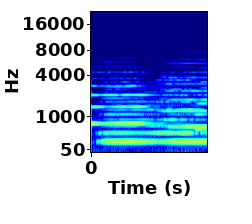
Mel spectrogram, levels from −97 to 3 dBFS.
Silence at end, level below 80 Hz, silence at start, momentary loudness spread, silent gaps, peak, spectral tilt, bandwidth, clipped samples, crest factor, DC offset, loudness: 0 s; -82 dBFS; 0 s; 7 LU; none; -30 dBFS; -6.5 dB/octave; 7.2 kHz; under 0.1%; 12 dB; under 0.1%; -43 LUFS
